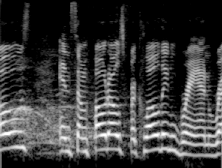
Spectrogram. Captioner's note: laughter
